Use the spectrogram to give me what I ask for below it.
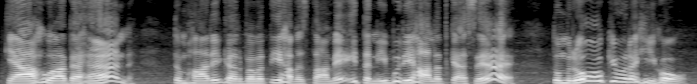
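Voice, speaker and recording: A woman playing a protective, stern, motherly elder of a transgender community in an animated story. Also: a little high, unhurried, a little hiss or hum. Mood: concerned.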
